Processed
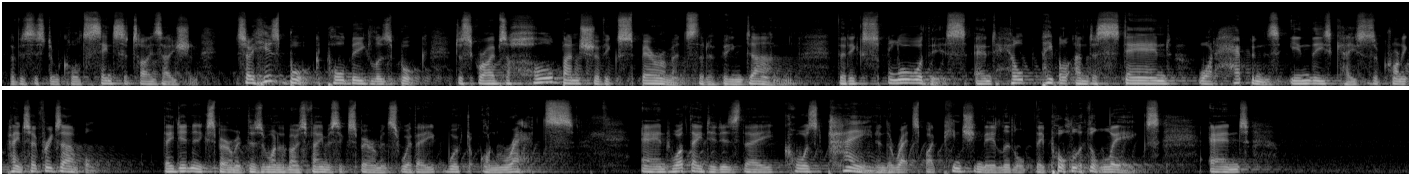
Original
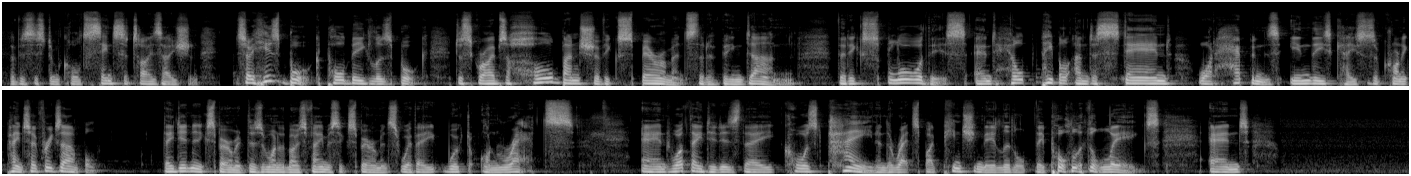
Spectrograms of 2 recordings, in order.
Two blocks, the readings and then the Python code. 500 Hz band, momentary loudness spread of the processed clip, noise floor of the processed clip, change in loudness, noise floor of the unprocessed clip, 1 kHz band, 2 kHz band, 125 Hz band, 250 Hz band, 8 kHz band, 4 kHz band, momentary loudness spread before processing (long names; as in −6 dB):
−6.5 dB, 7 LU, −58 dBFS, −6.5 dB, −53 dBFS, −6.5 dB, −6.5 dB, −6.5 dB, −6.5 dB, −6.5 dB, −6.5 dB, 7 LU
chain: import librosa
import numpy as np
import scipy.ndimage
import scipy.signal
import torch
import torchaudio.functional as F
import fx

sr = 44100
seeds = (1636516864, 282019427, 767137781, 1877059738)

y = fx.echo_bbd(x, sr, ms=109, stages=1024, feedback_pct=63, wet_db=-17)
y = y * 10.0 ** (-6.5 / 20.0)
